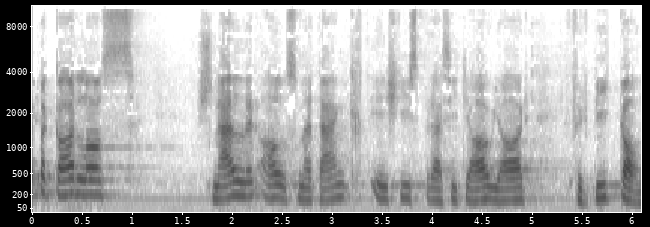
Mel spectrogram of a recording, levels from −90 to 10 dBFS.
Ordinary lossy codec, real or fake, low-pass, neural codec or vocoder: none; real; none; none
